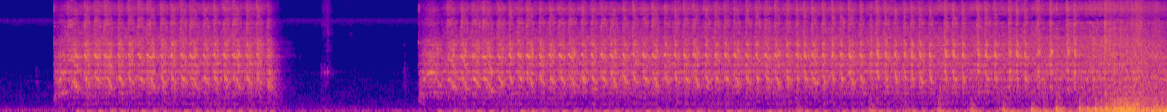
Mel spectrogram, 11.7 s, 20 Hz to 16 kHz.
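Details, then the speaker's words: 1995 Kawasaki KZ1000P police bike, 72k miles, first start after sitting 3 years, fuel in the oil: catches after short crank, runs rough and lumpy though all four cylinders fire and pipes get hot; carbs to be cleaned. "I felt all the exhaust pipes they're all getting nice and hot and of course it runs rough but I know I'm getting spark and running all four cylinders"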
